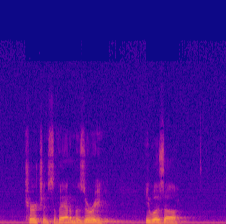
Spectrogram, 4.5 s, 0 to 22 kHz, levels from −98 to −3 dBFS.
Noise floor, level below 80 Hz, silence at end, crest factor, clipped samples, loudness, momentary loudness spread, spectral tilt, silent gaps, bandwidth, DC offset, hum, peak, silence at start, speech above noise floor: -55 dBFS; -70 dBFS; 0.05 s; 16 dB; under 0.1%; -32 LUFS; 19 LU; -7 dB/octave; none; 15.5 kHz; under 0.1%; 60 Hz at -60 dBFS; -16 dBFS; 0 s; 24 dB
